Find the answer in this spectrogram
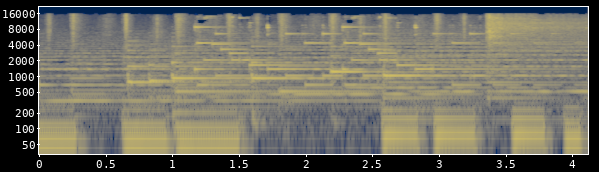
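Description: Background music: a tinkling, bell-like melody of short notes over repeated low bass notes, with a brief hissing cymbal-like swell near the end.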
